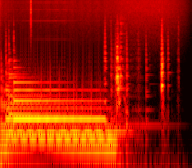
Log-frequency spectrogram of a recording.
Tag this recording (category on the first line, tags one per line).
Music > Solo instrument
fuzz
bass
chords
notes
funk
slides
chuny
note
pluck
riffs
rock
riff
lowend
basslines
bassline
blues
harmonic
low
pick
harmonics
electric
electricbass
slap
slide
